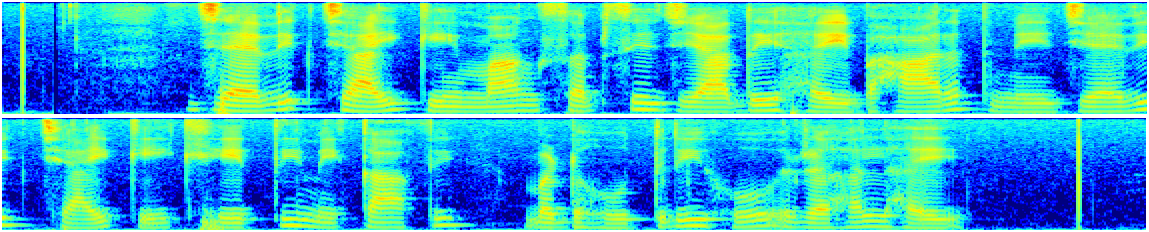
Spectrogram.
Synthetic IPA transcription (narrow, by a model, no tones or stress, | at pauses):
d͡ʒəːʋɪkt͡ʃaːikemãːŋɡsɐbsezjaːd̪eɦɛbʱaːɾət̪mẽd͡ʒəːʋɪkt͡ʃaːikekʰeːt̪imẽkaːfibəɖʱoːt̪ɾihoɾəɦəlɦɛe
